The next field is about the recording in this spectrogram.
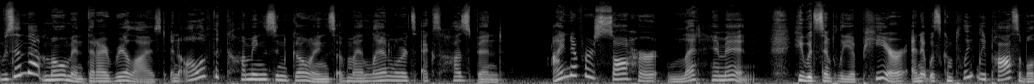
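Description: Using vocal fry and very wide pitch swings, a woman with an American accent speaks at a moderate pace. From New York State, Hudson Valley (Ulster County). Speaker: podcast host and reporter. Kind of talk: personal storytelling.

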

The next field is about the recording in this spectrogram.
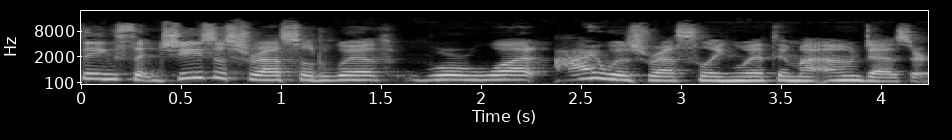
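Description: A woman's medium-pitched voice with a bright, sharp tone and ordinary pitch variation, on a very clean recording with a silent background. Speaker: author. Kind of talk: interview.

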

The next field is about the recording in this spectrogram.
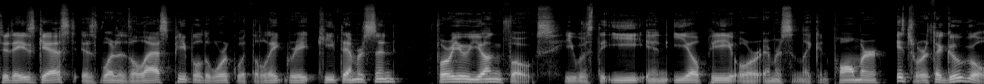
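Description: A man's plain, everyday voice, fairly low in pitch, at a moderate pace with lively intonation, in a very clean recording with a silent background. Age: 60s. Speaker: podcast host. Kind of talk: scripted intro; casual interview chat.

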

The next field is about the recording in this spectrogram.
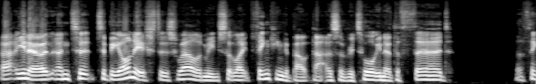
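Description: This man has an unremarkable speaking voice, medium in pitch with ordinary variation, at a moderate pace. The sound is dry and close with no echo, on a very clean recording with a silent background. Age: 50s. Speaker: artist and gallery worker. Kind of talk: casual interview.

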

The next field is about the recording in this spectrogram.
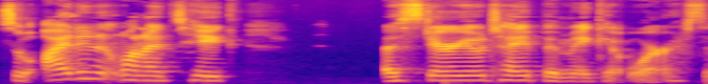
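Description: A woman talks at a fairly quick pace with an American accent and ordinary pitch variation. Hers is a normal speaking voice. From Michigan, US Midwest. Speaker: fashion entrepreneur and activist. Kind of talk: interview, personal testimony.

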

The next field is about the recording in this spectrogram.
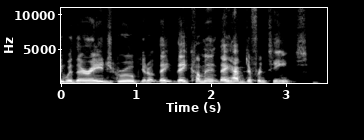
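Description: In a very clean recording with a silent background, a man with an American accent uses a normal speaking voice at a fairly high pitch, with ordinary pitch variation and a moderate pace. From New Jersey. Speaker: soccer broadcaster and coach. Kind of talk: interview.

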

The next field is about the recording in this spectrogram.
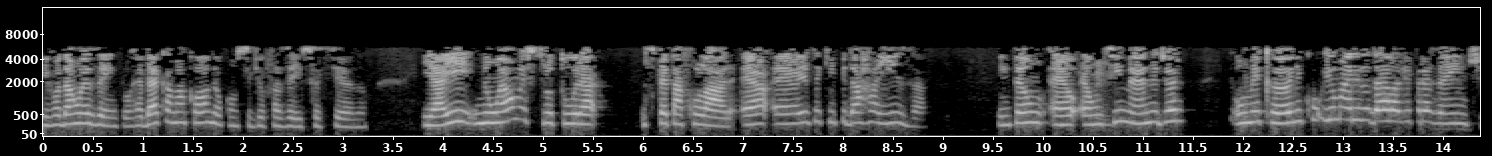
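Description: Her pitch is high for a woman, and this woman's voice shows ordinary variation in pitch. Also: moderate pace. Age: 30s. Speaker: mountain bike racer and podcast host. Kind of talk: casual chat.

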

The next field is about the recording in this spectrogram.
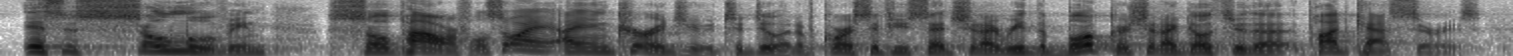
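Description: A man with a fairly high voice talks at a fairly quick pace with vocal fry. His pitch swings very widely. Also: very clean recording, silent background. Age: 50s. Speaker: pastor. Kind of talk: sermon.

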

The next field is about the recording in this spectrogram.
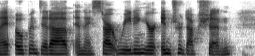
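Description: Recorded very cleanly against a silent background, a woman with a fairly low pitch talks at a fairly quick pace in a bright, sharp tone. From central New Jersey. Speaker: podcast host, wine educator. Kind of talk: casual interview chat. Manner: animated.

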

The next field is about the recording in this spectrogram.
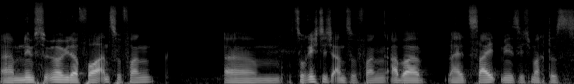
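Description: On a very clean recording with a silent background, a man speaks in a fairly low pitch at a moderate pace, with monotone, flat intonation. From Konstanz, southern Germany. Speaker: musician. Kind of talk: casual chat.

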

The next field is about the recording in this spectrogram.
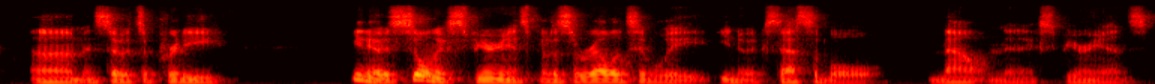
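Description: Somewhat breathy and fairly low, a man talks very fast with fairly even intonation. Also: quiet background. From Kenya. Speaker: mountain guide and outdoor educator. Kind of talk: casual chat. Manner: halting.

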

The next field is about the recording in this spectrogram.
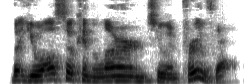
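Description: Fairly high in pitch with ordinary variation, this man speaks with a Texan accent. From Texas, Dallas Fort Worth area. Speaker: photojournalist and artist. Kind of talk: interview.

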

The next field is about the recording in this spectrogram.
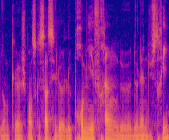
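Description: A man talks in a very deep, low voice. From southwest France. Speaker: insurtech startup founder. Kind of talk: interview.

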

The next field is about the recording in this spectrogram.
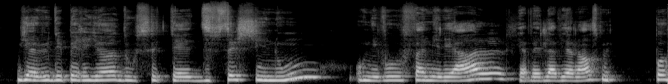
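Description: Her tone is dark and mellow at a medium pitch. The woman keeps a moderate pace. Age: 60s. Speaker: daughter of a femicide victim, women's group worker. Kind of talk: testimony.

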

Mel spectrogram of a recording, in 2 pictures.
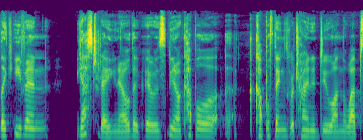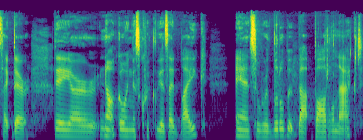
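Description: On a very clean recording with a silent background and a dry, close sound with no echo, a woman with a Canadian accent uses an ordinary speaking voice at a fairly low pitch and a moderate pace. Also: fairly even intonation. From Canada. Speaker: entrepreneur. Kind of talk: interview.

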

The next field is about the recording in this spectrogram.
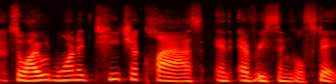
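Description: A woman with a Boston accent and ordinary pitch variation, in a very clean recording with a silent background. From Boston, US Northeast. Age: 50s. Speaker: teacher and substitute, podcast guest. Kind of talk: casual interview conversation.

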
